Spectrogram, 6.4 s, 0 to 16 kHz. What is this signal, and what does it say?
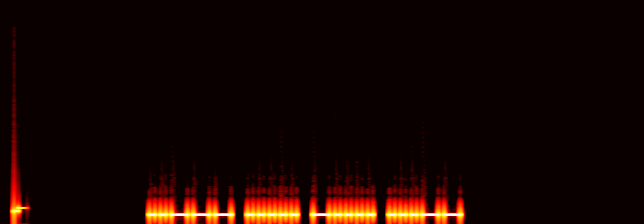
Morse code, heard as a keyed tone, about 22 wpm, 700 Hz. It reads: 2563
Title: Common Cut Numbers - 4-Digit 22wpm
